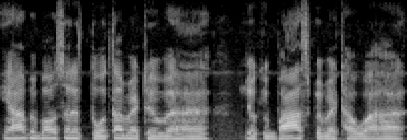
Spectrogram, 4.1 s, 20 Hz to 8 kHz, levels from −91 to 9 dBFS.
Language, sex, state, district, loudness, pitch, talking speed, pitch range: Hindi, male, Jharkhand, Garhwa, -17 LUFS, 145 Hz, 205 wpm, 135-155 Hz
